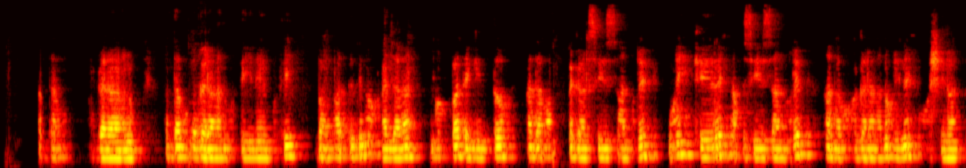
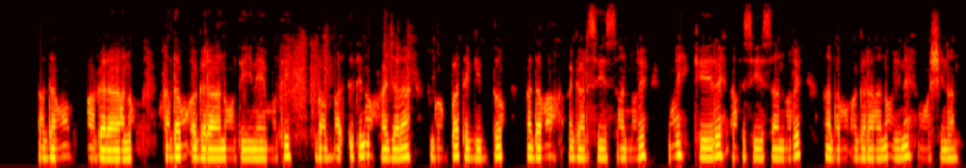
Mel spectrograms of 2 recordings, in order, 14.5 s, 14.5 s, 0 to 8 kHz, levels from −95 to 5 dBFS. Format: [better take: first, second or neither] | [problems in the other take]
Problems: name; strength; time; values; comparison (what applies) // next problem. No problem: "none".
second | noise reduction (neural mask model DeepFilterNet 3)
